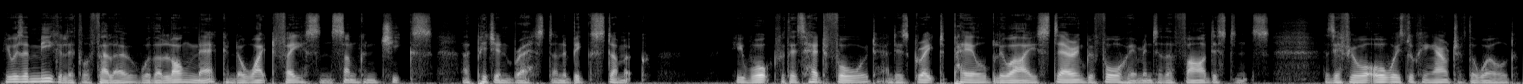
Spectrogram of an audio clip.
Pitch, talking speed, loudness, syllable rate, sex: 95 Hz, 210 wpm, -21 LUFS, 5.3 syllables/s, male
